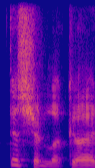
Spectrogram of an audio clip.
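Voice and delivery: ordinary talk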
